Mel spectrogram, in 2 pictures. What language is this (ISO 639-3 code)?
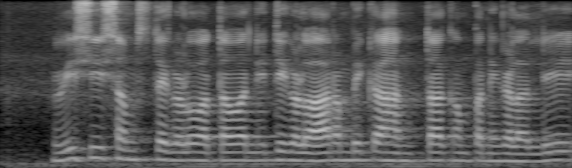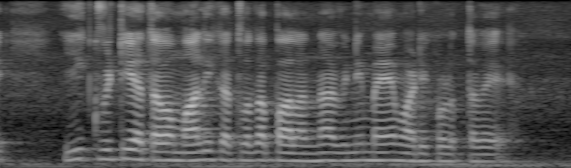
kan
